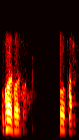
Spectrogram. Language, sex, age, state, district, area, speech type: Manipuri, male, 45-60, Manipur, Bishnupur, rural, conversation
